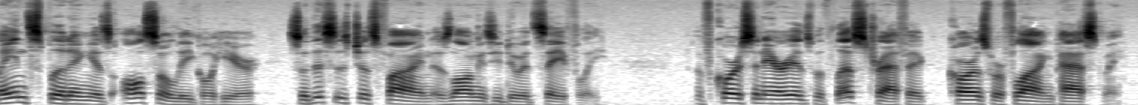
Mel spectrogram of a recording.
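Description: An American man in his thirties presents a scripted review in the manner of an online explainer. His voice sits at a middling pitch for a man. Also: animated, brisk. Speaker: vlogger and product reviewer.

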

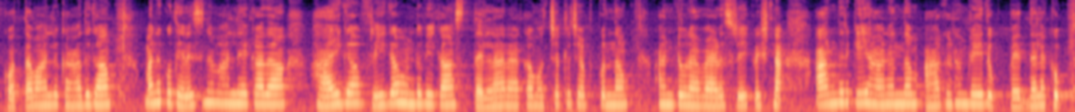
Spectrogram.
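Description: A woman telling a story in scripted narration, her voice sitting a little high for a woman. She reads the characters' lines herself, shifting her tone only slightly. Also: creaky.

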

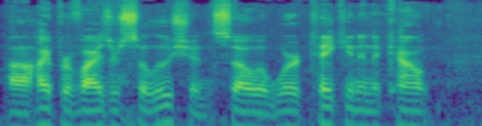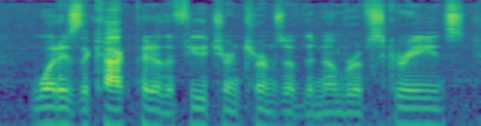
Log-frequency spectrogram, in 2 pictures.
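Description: A man's voice: lowish voice, fairly even intonation, fairly quick, distant mic, slight background noise. A middle-aged man, an engineering executive, explaining a product in an outdoor on-camera interview with frequent fillers. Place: outdoors beside a car. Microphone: lapel.

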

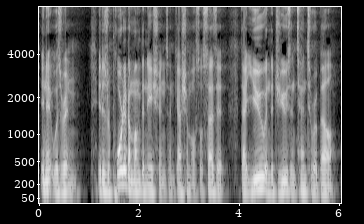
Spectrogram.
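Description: A man reading scripture aloud at a pulpit microphone in a church service, steady and measured. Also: lowish voice.

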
